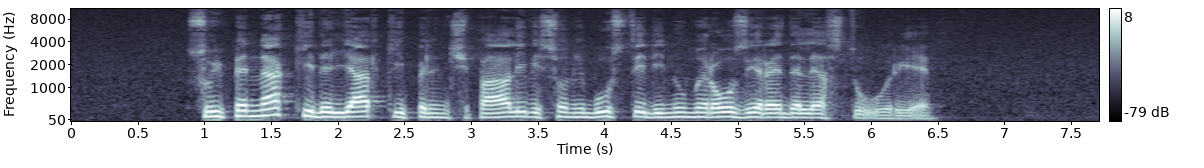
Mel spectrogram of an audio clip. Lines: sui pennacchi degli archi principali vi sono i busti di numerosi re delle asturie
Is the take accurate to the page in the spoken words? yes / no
yes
